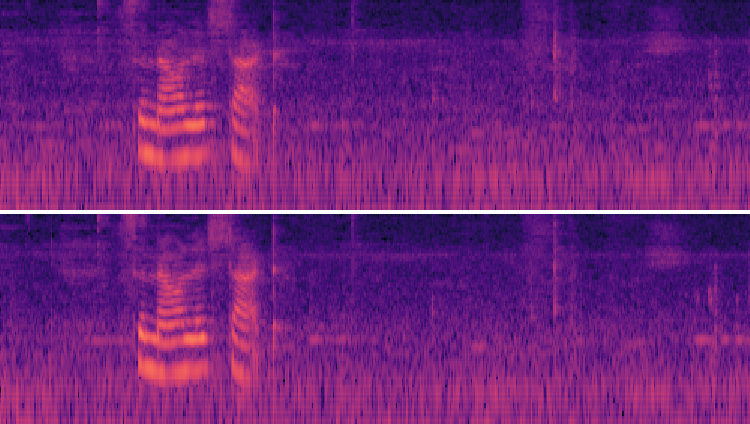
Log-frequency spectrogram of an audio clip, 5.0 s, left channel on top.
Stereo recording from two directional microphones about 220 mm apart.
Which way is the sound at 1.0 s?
20° right (ahead or behind).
